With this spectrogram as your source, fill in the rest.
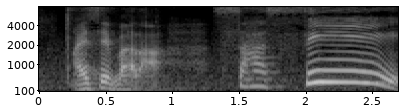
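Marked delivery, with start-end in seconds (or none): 1.3-2.7 saci called out, pitch lifted on si. Teaching word stress by calling saci at the gate, stress on si. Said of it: "olha só, subiu o si".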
